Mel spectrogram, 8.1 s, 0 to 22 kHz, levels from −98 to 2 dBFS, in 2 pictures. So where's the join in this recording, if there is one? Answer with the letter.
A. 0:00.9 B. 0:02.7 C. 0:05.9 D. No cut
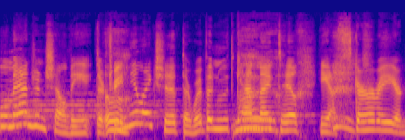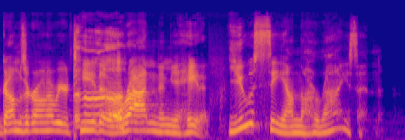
A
